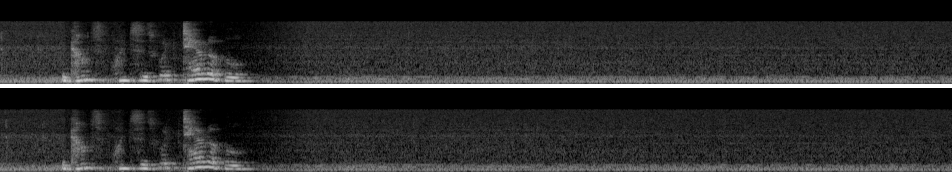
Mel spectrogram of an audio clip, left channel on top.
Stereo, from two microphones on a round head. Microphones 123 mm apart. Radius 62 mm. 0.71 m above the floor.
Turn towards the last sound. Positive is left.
turn(degrees=35)  # may be behind; listen again after turning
